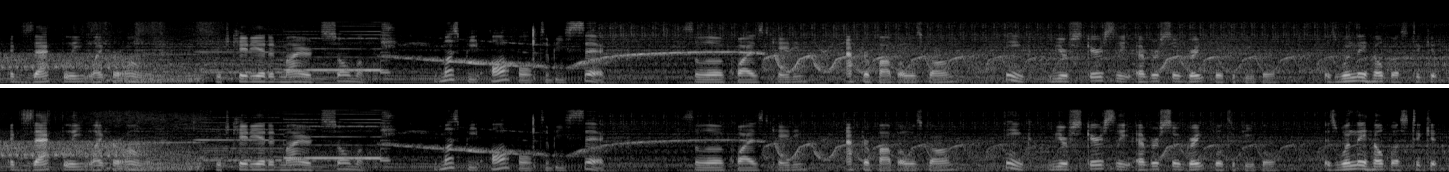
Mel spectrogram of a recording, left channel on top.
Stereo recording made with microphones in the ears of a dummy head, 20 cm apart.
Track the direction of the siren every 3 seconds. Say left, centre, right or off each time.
right, centre, left, left, left.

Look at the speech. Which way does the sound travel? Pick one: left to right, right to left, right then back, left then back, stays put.
left then back.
